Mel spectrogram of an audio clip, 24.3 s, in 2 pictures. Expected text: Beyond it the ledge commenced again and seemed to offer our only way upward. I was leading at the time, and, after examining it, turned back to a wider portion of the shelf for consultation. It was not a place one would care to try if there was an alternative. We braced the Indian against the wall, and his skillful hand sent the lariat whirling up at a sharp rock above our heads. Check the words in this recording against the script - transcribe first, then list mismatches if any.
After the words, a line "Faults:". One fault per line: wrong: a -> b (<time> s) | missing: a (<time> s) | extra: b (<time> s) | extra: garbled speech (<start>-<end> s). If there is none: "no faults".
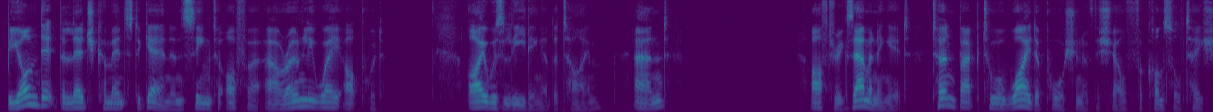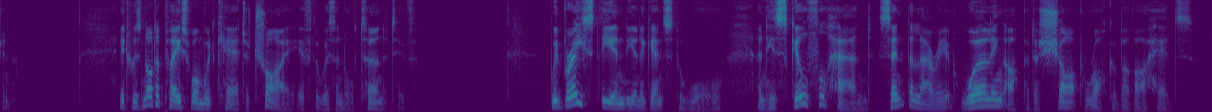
Beyond it the ledge commenced again and seemed to offer our only way upward. I was leading at the time, and, after examining it, turned back to a wider portion of the shelf for consultation. It was not a place one would care to try if there was an alternative. We braced the Indian against the wall, and his skillful hand sent the lariat whirling up at a sharp rock above our heads.
Faults:
no faults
